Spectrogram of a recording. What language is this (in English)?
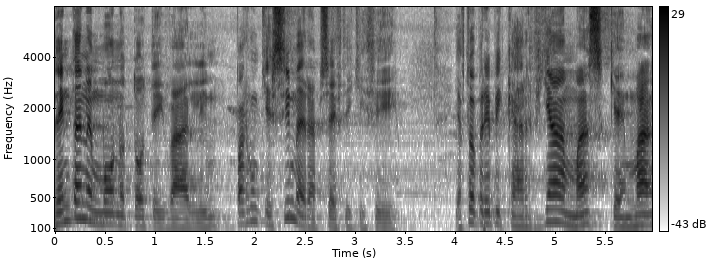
Greek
